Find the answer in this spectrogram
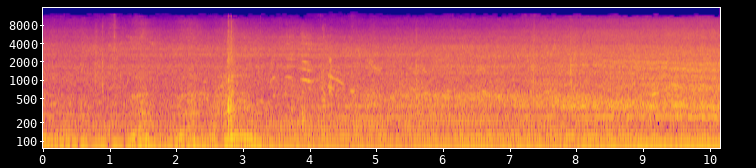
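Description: A steady low engine drone running at an even pitch throughout, with one sharp knock about three seconds in.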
